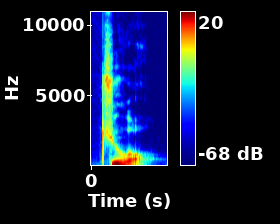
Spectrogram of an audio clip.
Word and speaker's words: jewel: It's pronounced the same as cool and pool. You have the long oo sound plus the dark L. There's no extra vowel. It's not jewel, it's jewel. Like pool and cool.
